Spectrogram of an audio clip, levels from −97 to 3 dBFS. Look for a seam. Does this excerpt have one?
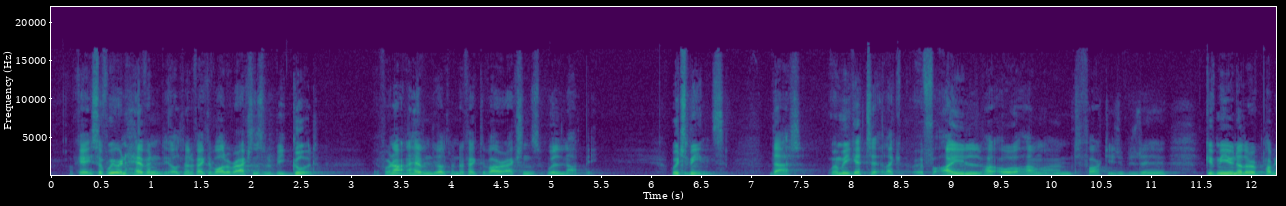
no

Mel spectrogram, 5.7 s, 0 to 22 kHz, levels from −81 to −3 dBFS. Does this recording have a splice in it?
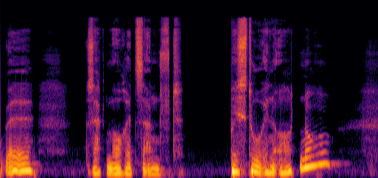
no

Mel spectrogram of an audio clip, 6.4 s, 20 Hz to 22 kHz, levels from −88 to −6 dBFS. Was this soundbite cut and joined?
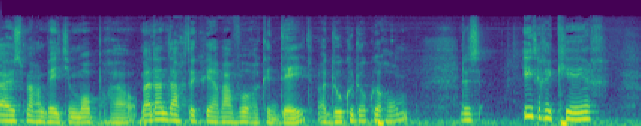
yes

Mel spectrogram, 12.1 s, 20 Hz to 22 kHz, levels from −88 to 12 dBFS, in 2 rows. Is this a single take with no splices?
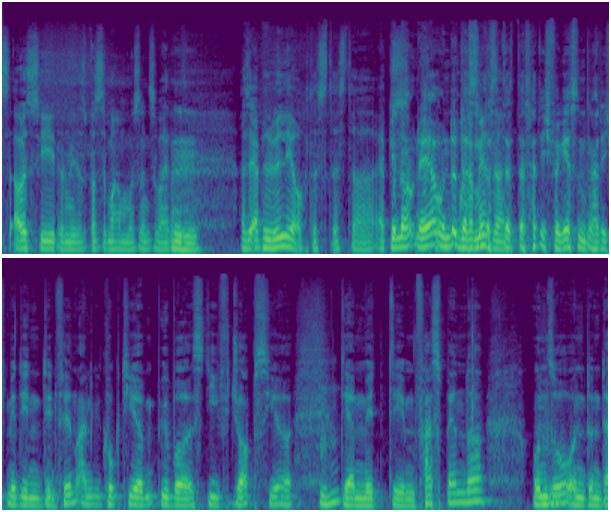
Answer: no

